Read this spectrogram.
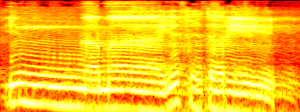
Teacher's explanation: Cara membunyikannya yaitu dengan mendengungkannya 2 harakat pada hidung. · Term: gunnah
